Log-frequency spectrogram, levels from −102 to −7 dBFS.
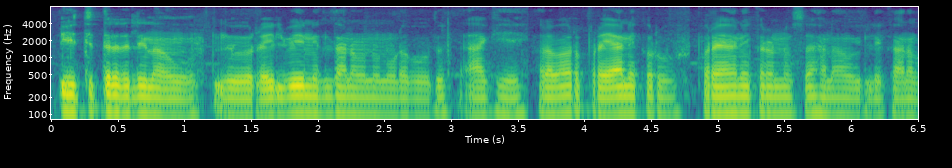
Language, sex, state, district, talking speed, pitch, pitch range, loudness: Kannada, male, Karnataka, Chamarajanagar, 140 wpm, 100 Hz, 95-105 Hz, -21 LUFS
